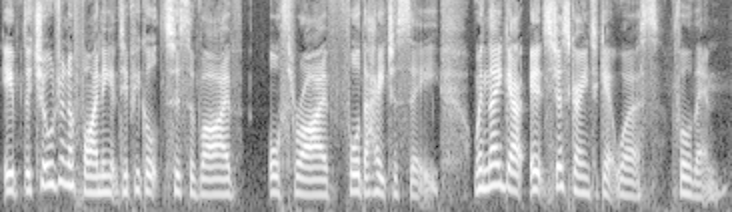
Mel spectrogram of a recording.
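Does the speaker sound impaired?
Yes: bilateral cleft lip and palate; congenital bilateral, lip and palate did not fuse before birth, multiple hospital operations before school age.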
